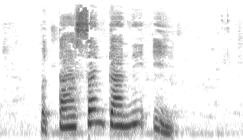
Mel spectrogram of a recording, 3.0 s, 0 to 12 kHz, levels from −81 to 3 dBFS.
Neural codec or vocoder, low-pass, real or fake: none; 10.8 kHz; real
